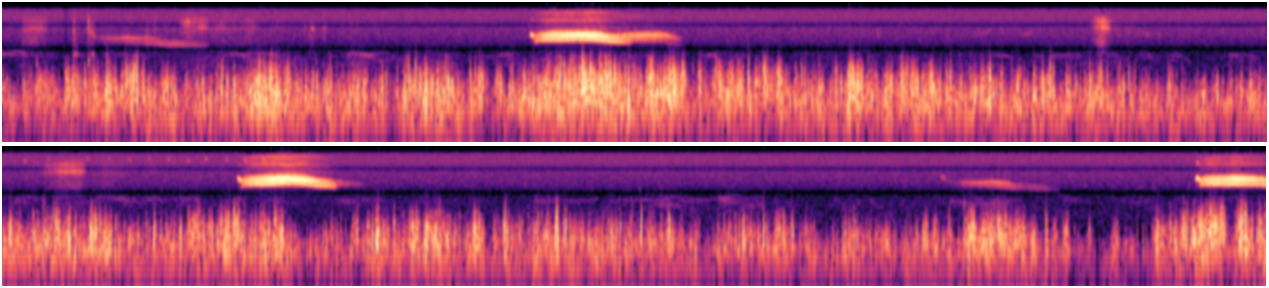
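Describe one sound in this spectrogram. A small bird chirps in short bursts nearby.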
